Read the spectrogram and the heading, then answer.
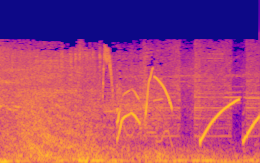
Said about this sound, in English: Before Corrin could punch the throttle forward, something hit his low port stabilizer and detonated.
